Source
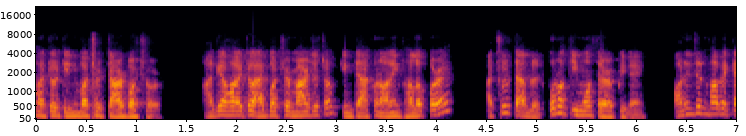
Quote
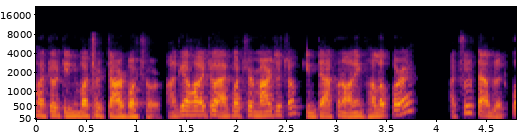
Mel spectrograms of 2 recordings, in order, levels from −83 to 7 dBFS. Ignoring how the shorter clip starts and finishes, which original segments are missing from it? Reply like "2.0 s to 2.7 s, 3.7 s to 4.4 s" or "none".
1.3 s to 1.6 s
